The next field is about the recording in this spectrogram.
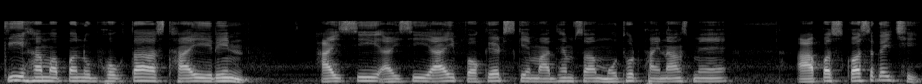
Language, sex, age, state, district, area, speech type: Maithili, male, 30-45, Bihar, Sitamarhi, rural, read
